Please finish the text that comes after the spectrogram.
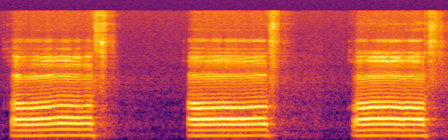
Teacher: জিহ্বার গোড়া তার বরাবর উপরের তালুর সঙ্গে লাগিয়ে কফ উচ্চারণ করতে হবে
